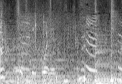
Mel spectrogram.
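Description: Newborn orphaned moose calf calling, a few high, thin bleats that fall steeply in pitch, the longest near the end, over a soft background music bed. The calf is calling for its dead mother.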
